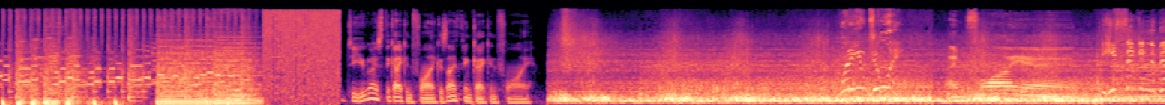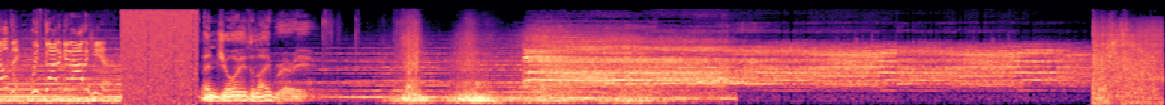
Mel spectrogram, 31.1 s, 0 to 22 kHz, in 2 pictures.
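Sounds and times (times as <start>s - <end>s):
rushing wind rumble: 7.4s - 15.4s
music with sustained notes: 18.9s - 22.6s.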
